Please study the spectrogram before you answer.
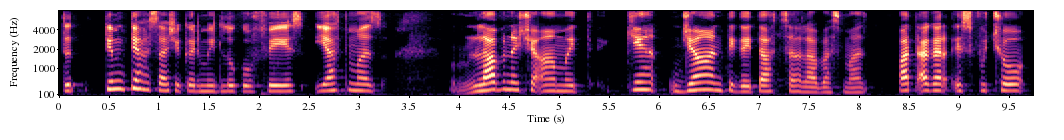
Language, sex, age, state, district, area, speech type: Kashmiri, other, 18-30, Jammu and Kashmir, Baramulla, rural, spontaneous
